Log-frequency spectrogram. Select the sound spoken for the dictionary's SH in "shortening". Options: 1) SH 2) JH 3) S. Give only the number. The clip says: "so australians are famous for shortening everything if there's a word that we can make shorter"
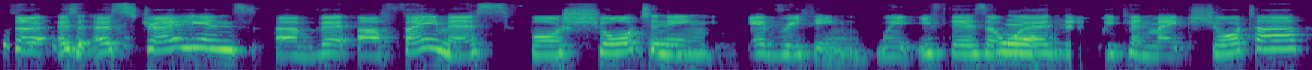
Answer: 1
